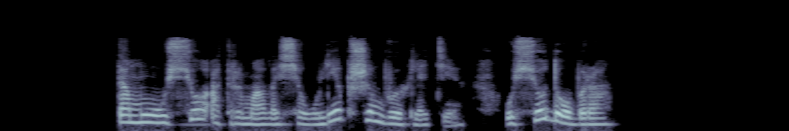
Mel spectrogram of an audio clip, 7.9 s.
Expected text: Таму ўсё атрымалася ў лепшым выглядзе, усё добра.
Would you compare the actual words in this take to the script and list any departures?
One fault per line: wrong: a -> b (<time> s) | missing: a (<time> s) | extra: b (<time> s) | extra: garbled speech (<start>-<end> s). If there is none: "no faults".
no faults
